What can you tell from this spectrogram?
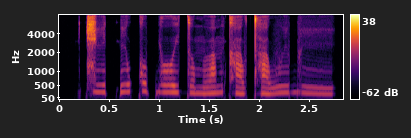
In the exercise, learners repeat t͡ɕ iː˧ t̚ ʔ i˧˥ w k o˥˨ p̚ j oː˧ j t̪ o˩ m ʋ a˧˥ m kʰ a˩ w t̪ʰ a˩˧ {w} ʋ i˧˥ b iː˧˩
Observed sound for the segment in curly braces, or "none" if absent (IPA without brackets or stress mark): w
